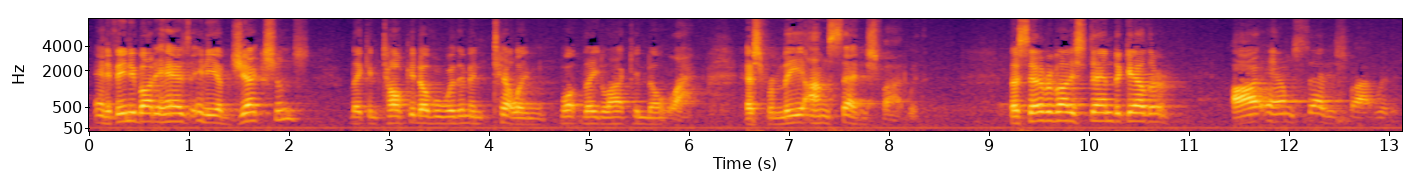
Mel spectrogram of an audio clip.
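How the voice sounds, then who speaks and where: An older man preaches to his congregation in a folksy, meandering way, circling back to the same phrases again and again. His voice is gravelly, sitting a touch higher than most men's. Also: normal speed, a bit bright, rough recording. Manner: folksy, rambling preaching with repetition. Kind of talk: sermon. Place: church service before a congregation.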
